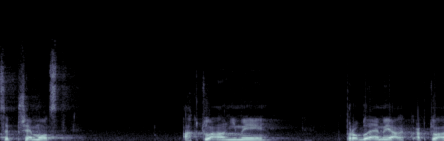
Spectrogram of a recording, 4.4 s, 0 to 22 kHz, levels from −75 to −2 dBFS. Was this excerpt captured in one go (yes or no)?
yes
